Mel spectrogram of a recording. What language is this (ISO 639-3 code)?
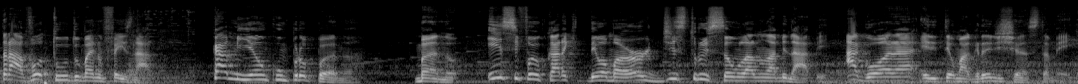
por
